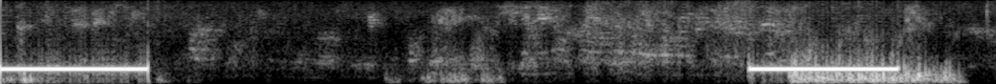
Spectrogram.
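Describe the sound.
Telephone busy signal: two long, steady mid-pitched tones, each lasting about a second, with people talking quietly in the gap between them.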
